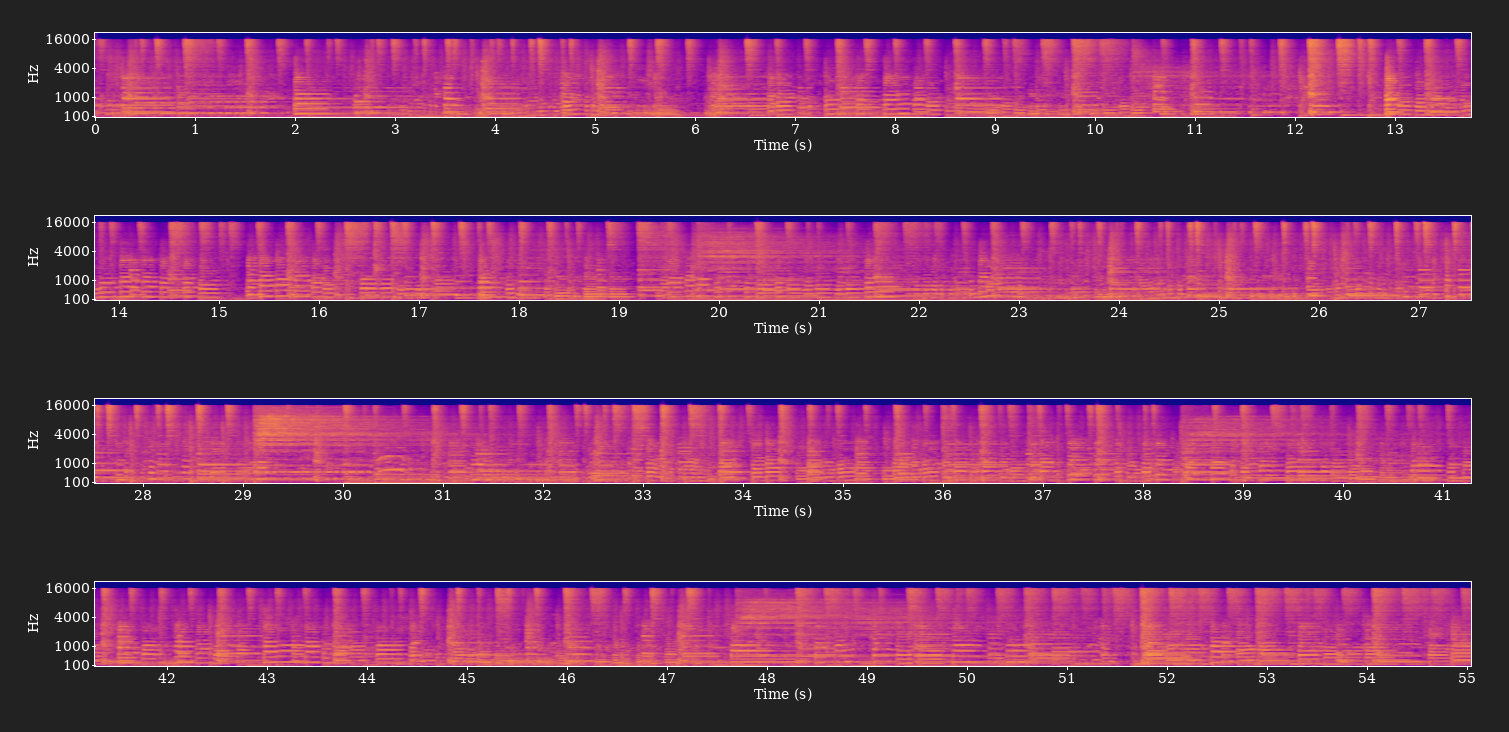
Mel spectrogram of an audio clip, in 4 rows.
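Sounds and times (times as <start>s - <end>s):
live jazz trio playing: 0.0s - 55.0s.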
